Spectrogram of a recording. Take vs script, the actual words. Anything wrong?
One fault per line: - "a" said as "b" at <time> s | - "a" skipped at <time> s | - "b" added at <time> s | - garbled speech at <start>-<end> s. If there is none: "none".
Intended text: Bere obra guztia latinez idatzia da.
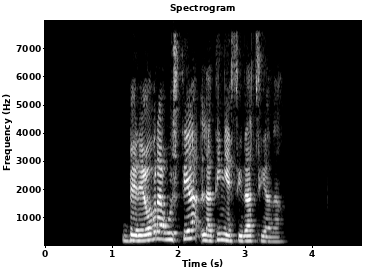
none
